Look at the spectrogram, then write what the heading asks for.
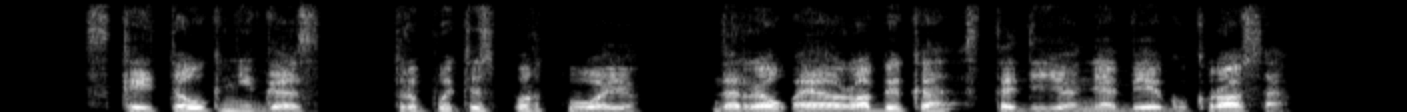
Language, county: Lithuanian, Kaunas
